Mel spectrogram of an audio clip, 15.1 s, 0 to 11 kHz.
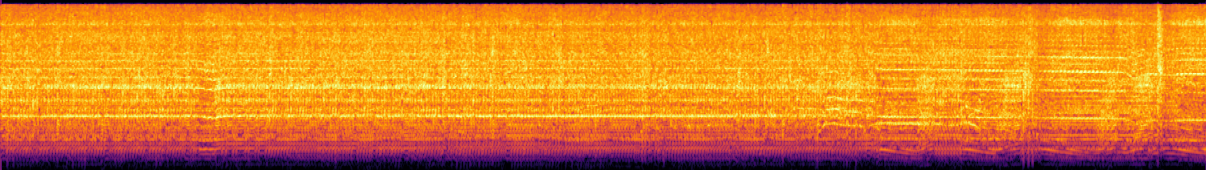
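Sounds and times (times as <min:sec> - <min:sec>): motorcycle engine running steadily: 0:00.0 - 0:15.0.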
